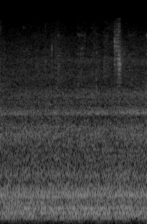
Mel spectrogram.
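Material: Nothing is struck.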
